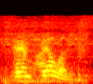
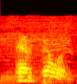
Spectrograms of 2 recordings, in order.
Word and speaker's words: Pamphilin: Pamphilin. Pamphilin. – The pH is an F sound.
